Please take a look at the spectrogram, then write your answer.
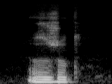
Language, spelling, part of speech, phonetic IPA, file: Polish, zrzut, noun, [zʒut], LL-Q809 (pol)-zrzut.wav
